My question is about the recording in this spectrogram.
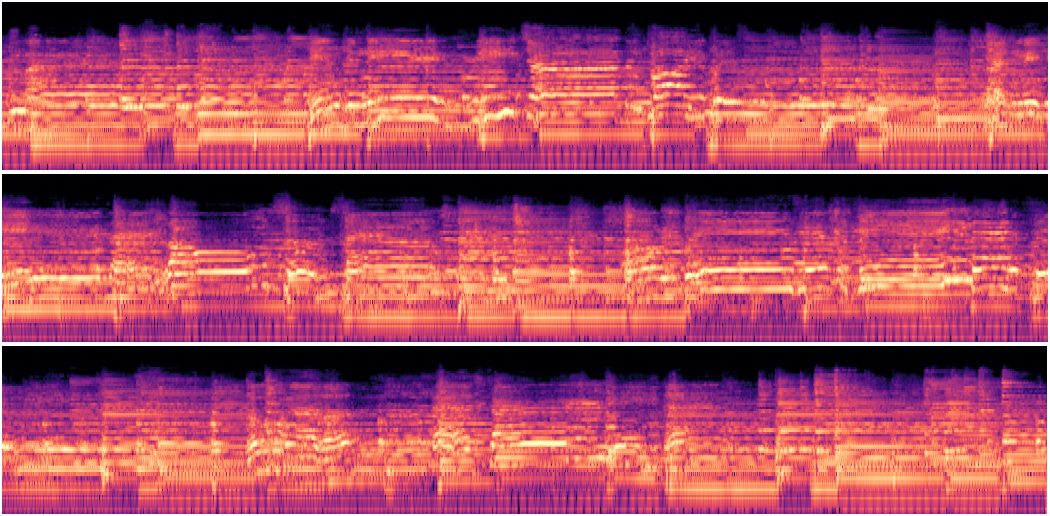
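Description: Bluegrass-style string music: picked banjo and guitar playing over a steady bass beat, with a sliding melody line.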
